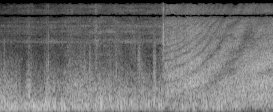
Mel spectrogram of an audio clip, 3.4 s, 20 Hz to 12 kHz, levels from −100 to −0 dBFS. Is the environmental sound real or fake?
real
